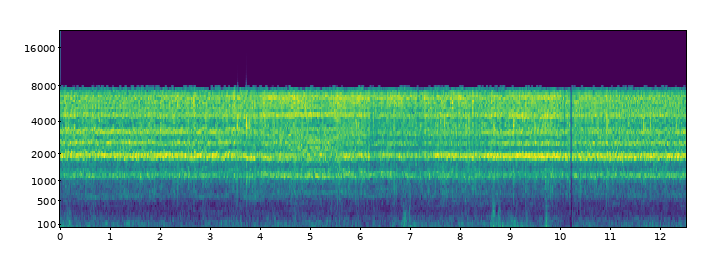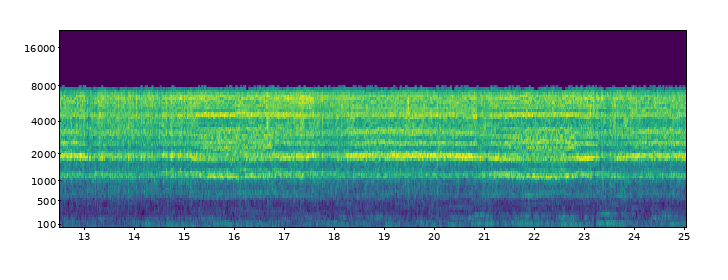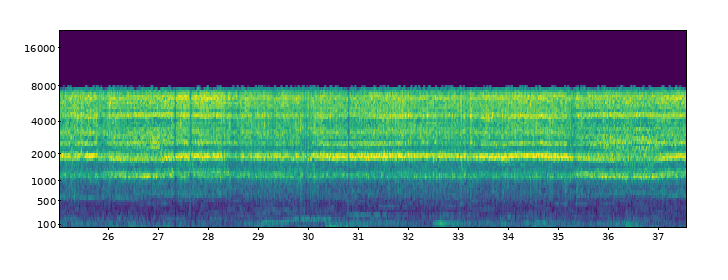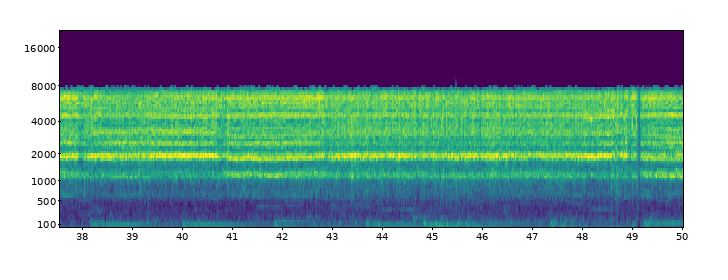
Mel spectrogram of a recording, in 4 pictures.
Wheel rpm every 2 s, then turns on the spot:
160, 160, 160, 170, 170, 160, 160, 160, 170, 160, 160, 160, 160, 160, 170, 160, 170, 160, 160, 160, 160, 160, 170, 160, 160.
none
